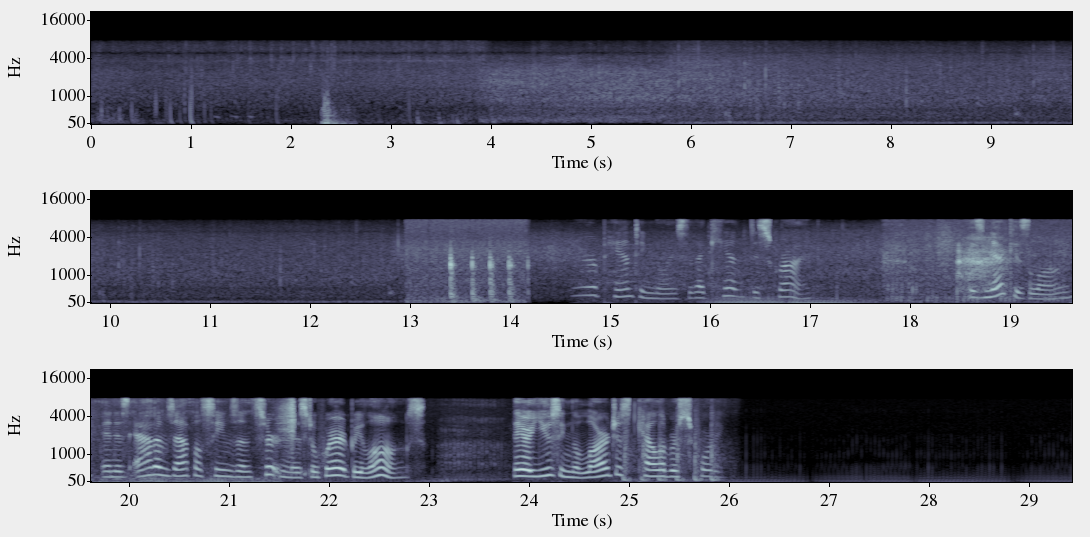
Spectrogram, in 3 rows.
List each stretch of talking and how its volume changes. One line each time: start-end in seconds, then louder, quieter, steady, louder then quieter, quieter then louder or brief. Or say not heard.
14.6-17.1 brief
18.6-22.9 louder
23.9-25.9 brief.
